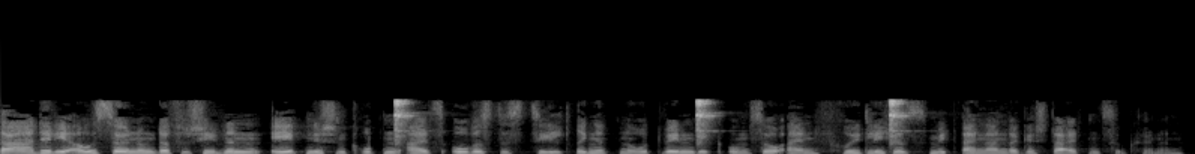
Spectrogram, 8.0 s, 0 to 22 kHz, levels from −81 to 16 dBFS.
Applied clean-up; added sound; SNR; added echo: neural mask model RNNoise.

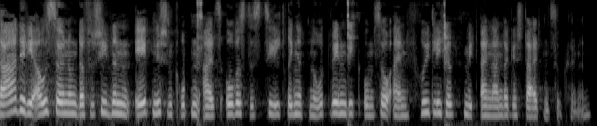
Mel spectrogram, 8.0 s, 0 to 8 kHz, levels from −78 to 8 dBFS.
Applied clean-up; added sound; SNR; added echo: neural mask model DeepFilterNet 3.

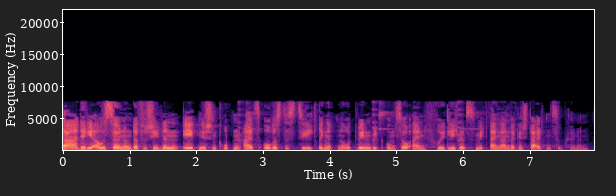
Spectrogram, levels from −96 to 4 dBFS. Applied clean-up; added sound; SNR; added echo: neural separator model SepFormer DNS4.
